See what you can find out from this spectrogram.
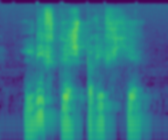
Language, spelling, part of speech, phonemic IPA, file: Dutch, liefdesbriefje, noun, /ˈlivdəzˌbrifjə/, Nl-liefdesbriefje.ogg
- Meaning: diminutive of liefdesbrief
